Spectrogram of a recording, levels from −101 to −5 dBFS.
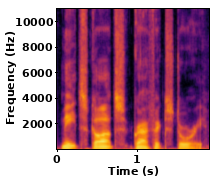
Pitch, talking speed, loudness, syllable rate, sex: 115 Hz, 125 wpm, -16 LUFS, 3.5 syllables/s, male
